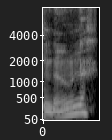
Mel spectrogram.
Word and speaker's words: Muun: Yeah, those are I think it's pronounced Moon. Like it's spelled Muun for the species.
